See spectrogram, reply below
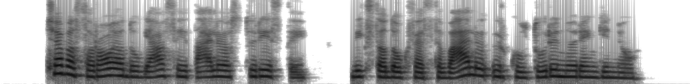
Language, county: Lithuanian, Panevėžys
